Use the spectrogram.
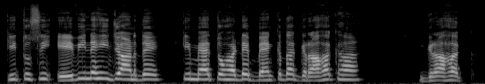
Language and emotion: Punjabi, disgusted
